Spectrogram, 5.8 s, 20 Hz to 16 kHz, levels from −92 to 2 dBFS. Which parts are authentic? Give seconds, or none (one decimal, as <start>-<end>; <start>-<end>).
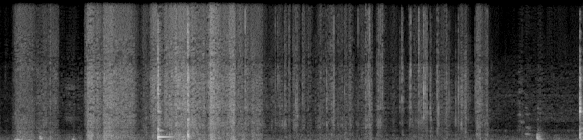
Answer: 0.0-3.8; 4.7-5.8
